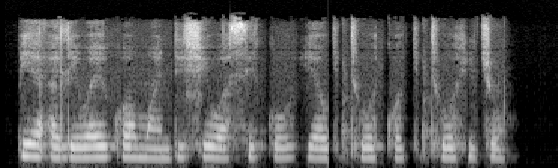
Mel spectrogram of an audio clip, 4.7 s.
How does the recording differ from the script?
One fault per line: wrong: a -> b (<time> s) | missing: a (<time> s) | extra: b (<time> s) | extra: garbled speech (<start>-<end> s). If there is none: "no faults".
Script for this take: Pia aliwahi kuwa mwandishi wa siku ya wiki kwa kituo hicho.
wrong: wiki -> kituo (2.7 s)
